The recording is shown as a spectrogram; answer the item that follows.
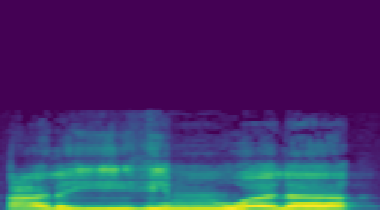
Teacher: أنهي الميم وأعطيها حقها من الغنة الناقصة لأنها ساكنة مظهرة، ثم بعد ذلك أنتقل إلى الواو · لا أخفي الميم عند الواو، نهى الأئمة عن ذلك وبينوا بأنها حرف مظهر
